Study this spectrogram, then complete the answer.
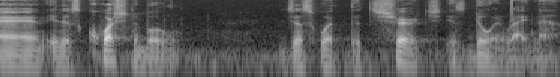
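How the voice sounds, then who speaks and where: A man speaks at a very deep, low pitch with vocal fry and ordinary pitch variation. His pace is fairly slow, and his loudness swings widely. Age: 70s. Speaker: pastor. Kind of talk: interview.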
